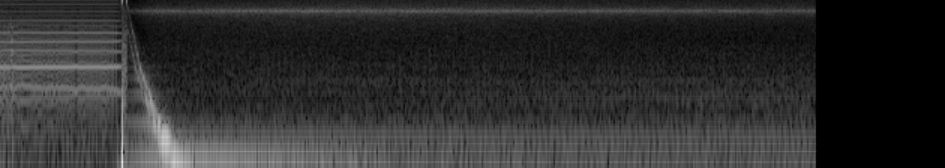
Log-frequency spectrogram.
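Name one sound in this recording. A modular synthesizer sweeps sharply downward in pitch into a low hum that slowly fades.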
